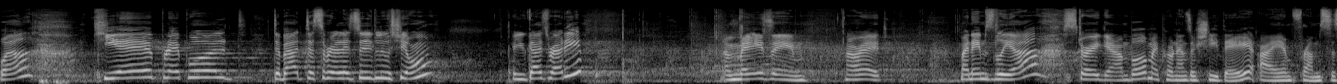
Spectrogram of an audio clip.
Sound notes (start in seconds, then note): 2.1 applause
